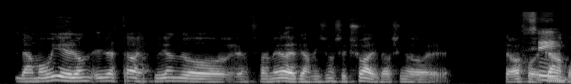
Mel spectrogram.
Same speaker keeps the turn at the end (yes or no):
yes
